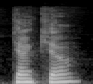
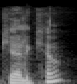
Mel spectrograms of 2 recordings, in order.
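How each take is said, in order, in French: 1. Les consonnes sont omises, ce qui donne quinquin. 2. Chaque consonne est prononcée, ce qui donne quelqu'un. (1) "je dise quinquin au lieu de quelqu'un" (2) "au lieu de quelqu'un"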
